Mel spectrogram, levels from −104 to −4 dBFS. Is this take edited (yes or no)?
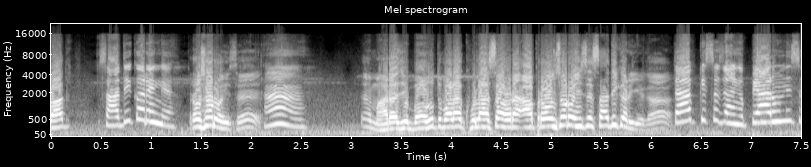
no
